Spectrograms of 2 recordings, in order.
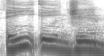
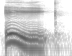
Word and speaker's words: EEG: an acronym or an EEG brain scan helps answer that say the Swinburne researchers he says an 88 g that's an abbreviation we don't pronounce it egg we say aeg aeg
